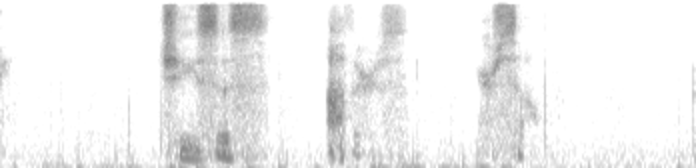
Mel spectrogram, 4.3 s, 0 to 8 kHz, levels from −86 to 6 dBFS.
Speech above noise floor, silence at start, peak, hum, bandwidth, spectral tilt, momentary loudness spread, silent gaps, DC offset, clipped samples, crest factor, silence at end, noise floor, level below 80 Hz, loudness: 32 dB; 0 s; -26 dBFS; none; 8 kHz; -0.5 dB/octave; 17 LU; none; under 0.1%; under 0.1%; 22 dB; 1 s; -76 dBFS; -78 dBFS; -42 LUFS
